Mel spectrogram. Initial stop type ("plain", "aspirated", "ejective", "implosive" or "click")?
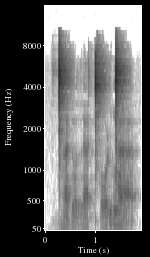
click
